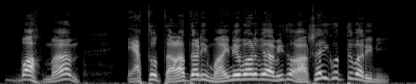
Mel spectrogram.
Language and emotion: Bengali, surprised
